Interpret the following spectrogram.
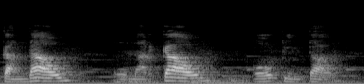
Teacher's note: eliminación de la consonante D ante una posición intervocálica. Tal es el caso de candao o marcao o pintao.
